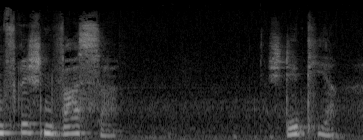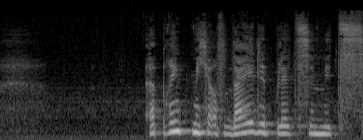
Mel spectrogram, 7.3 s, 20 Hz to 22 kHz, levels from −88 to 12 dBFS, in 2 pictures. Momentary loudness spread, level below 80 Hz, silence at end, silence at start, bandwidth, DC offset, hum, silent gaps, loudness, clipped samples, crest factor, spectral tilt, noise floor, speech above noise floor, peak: 23 LU; -66 dBFS; 0 s; 0 s; 17 kHz; under 0.1%; none; none; -29 LUFS; under 0.1%; 20 dB; -4 dB/octave; -59 dBFS; 30 dB; -12 dBFS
